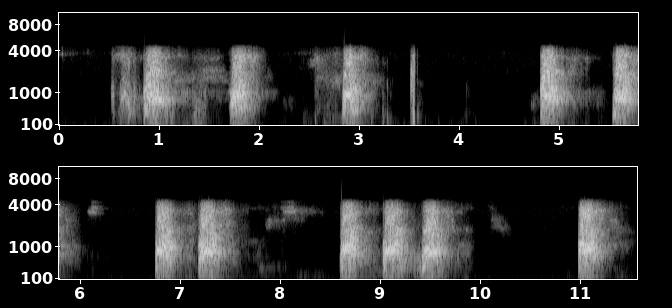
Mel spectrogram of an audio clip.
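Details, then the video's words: Prince, a Boston Terrier, barking at other animals on TV: sharp loud barks, single and in quick pairs or triplets, about a dozen over eleven seconds with short pauses between bursts, in an otherwise quiet room. "Boston terrier Prince barking at tv"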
